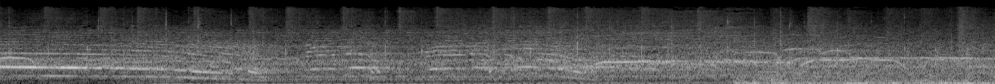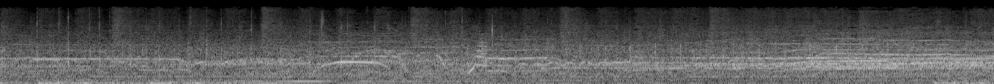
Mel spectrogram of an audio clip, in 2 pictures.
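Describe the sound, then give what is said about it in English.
A large crowd screams and cheers loudly and continuously, with high shrieks and whoops over a dense roar and scattered applause, in a church as a drag queen marches down the aisle. “Okay, so there's the drag queen marching down the aisle of the church to the sounds of the screaming throngs applauding.”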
